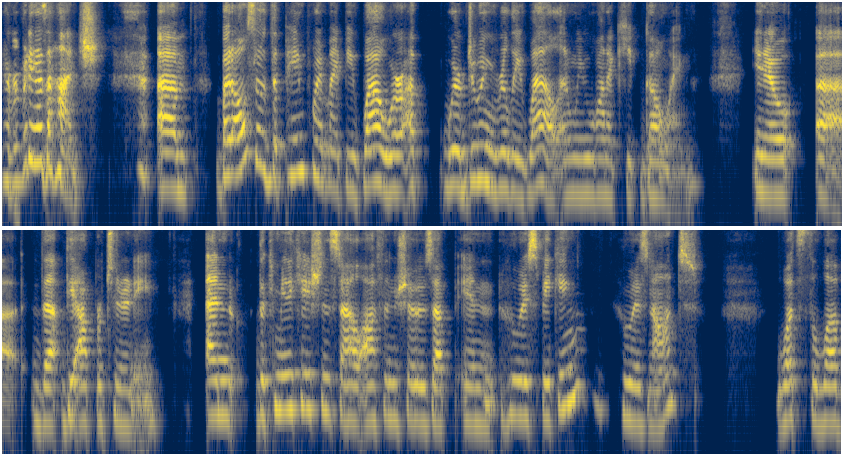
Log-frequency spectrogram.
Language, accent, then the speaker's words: English; Midwest, United States; now in New England, United States; Well, I was born in the Midwest. No, I won't go that far back. Well, a little bit. I am a Midwesterner at heart. I've lived among the New English people for about 30 years.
